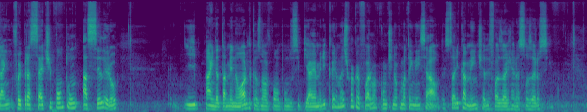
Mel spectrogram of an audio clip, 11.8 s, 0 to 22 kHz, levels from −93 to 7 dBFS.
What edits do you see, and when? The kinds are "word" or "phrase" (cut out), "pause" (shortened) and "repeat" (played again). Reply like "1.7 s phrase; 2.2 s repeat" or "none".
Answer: 4.0 s pause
